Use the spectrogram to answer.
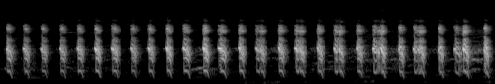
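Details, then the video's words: Around twenty-five loud, rasping chuk calls in five seconds from a female chukar partridge kept for hunting, closely and evenly repeated without a break. "desi made ki khobsort awaz .. sound of keklik..sawt shakra.. ses sound..pahri madi.. shikari madi."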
